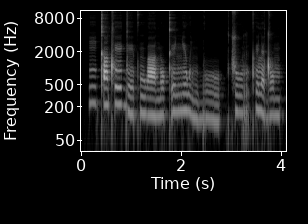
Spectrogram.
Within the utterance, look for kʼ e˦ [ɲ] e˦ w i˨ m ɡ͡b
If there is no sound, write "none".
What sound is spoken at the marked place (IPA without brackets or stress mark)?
ɲ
